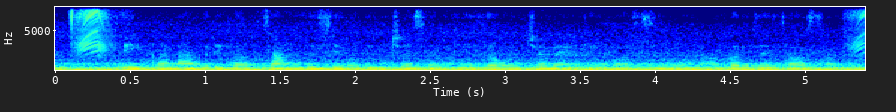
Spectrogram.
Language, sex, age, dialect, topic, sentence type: Marathi, female, 25-30, Southern Konkan, banking, statement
